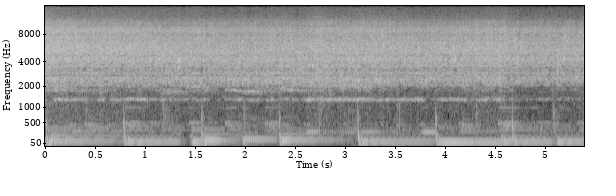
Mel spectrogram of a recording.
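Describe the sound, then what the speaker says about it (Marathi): Chopped onion and cumin sizzle steadily in oil and butter inside a cooker for pav bhaji, a loud continuous fry with a few soft stirring knocks. "कांदा छान लालसर भाजू द्यायचा"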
